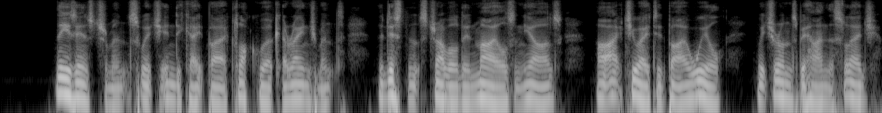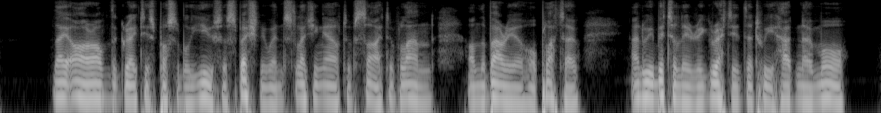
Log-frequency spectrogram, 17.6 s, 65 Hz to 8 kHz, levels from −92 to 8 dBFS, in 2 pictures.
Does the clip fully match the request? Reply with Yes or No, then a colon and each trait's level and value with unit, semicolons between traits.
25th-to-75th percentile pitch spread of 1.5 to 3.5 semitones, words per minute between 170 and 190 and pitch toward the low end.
Yes: narrow, 2.5 semitones; average, 185 wpm; low, 105 Hz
